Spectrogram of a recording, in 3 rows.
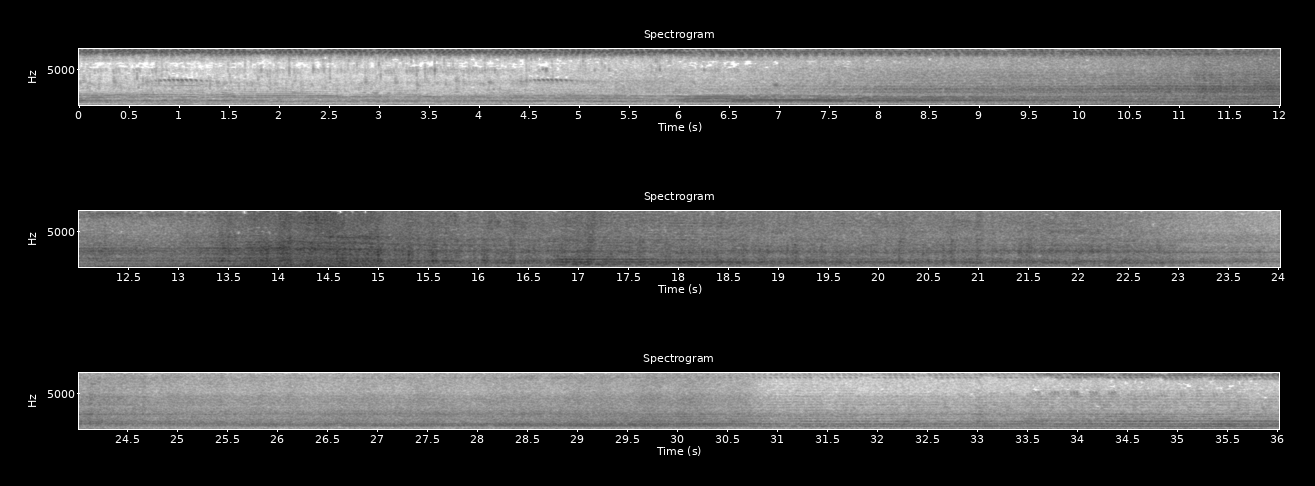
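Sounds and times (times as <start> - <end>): train horn: 0.0 - 23.0, 30.6 - 36.0
wheels rushing on rail: 3.0 - 36.0
locomotive engine: 6.3 - 29.6.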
